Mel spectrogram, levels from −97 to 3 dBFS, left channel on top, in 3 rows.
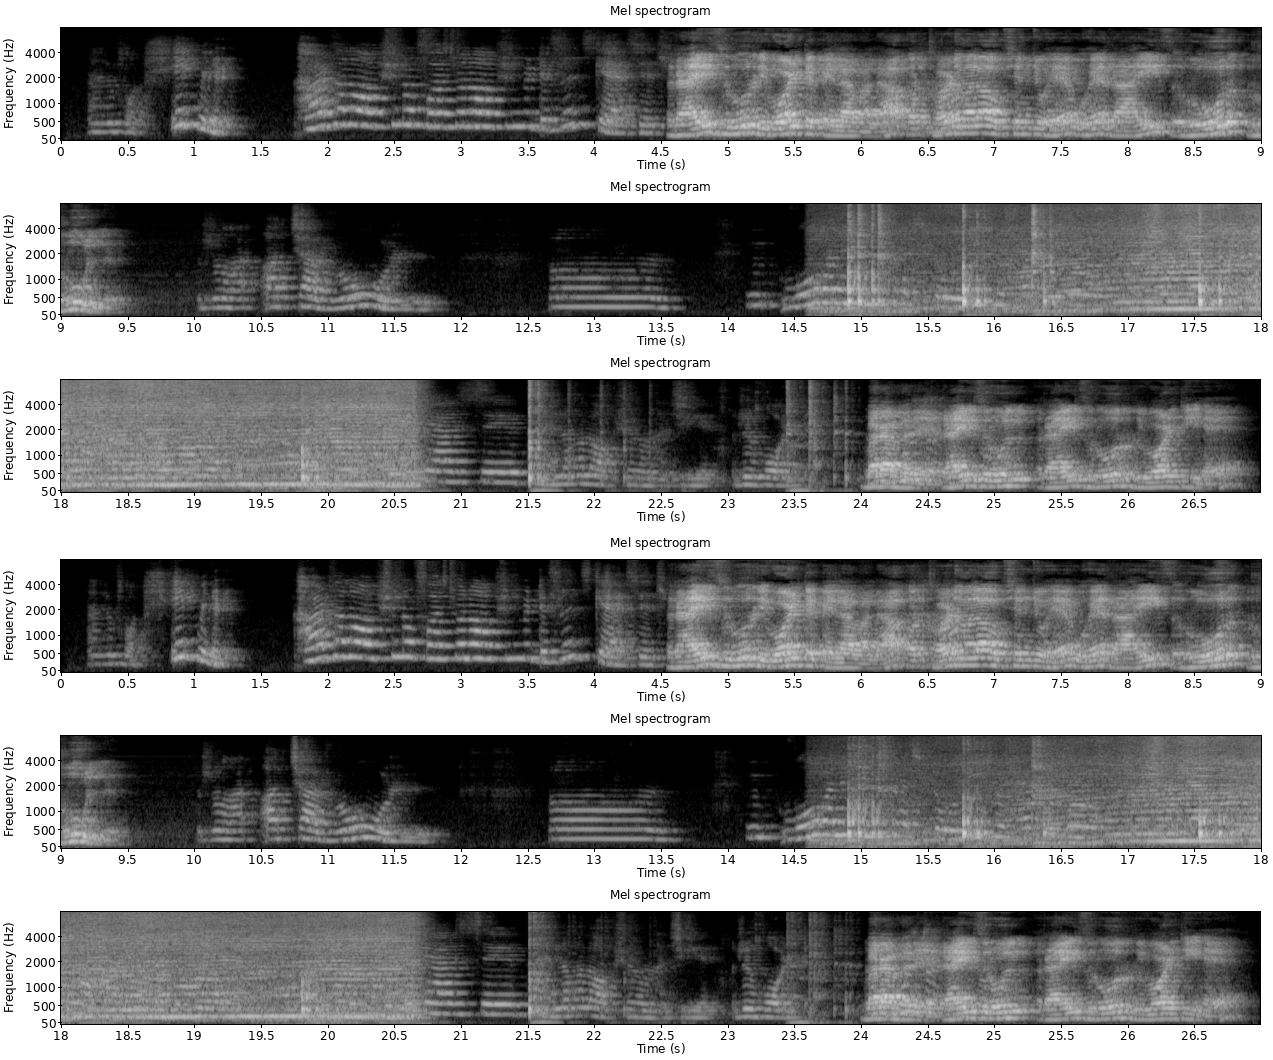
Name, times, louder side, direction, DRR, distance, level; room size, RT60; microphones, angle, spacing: voice 1, 0.2-1.2 1.7-4.5 6.3-6.8 10.0-11.8 12.7-13.6 14.1-19.6 20.1-23.5 24.0-25.2, right 1 dB, 45° right, 5.9 m, -37 dB
voice 2, 4.5-9.4 20.0-20.2 24.0-26.8, equal, 5° right, 6.6 m, -25 dB
sound 1, 14.6-20.7, left 1 dB, 15° left, 3.3 m, -29 dB
sound 2, 14.9-15.4 15.8-16.6 17.5-19.1 19.4-19.5 19.8-20.8 21.5-22.5 23.0-23.1 23.4-23.9, left 3 dB, 60° left, 2.6 m, -30 dB
16.5 x 9.4 x 4.2 m
head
